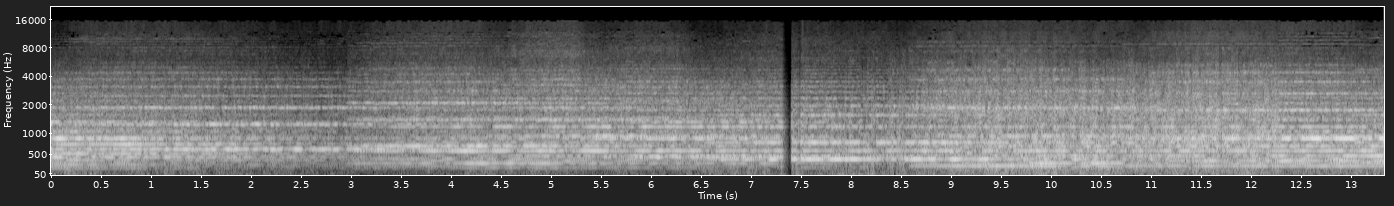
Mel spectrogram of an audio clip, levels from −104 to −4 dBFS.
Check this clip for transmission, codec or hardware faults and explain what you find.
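Two transmission faults are present, both in the second half.

From 7.31 to 7.53 s, repeated packet loss (robotic sound) leaves five gaps, the longest 96 ms. Each is patched by extending the previous sound, so over half that stretch is filler and comes out choppy.

From 7.81 to 12.35 s, a call bitrate drop forces coarser encoding, pointing to a fall from about 32 to 16 kbps. The sound turns rough, watery and dulled until it recovers.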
